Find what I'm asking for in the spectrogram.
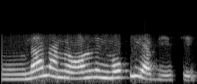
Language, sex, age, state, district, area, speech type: Gujarati, female, 30-45, Gujarat, Kutch, rural, conversation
